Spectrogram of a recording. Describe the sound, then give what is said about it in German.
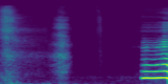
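A man yawns: a couple of breathy, airy inhales, a short pause, then a loud drawn-out voiced groan at the end. “Da gähnt er, da gähnt er und ich sehe seine Kronen.”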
